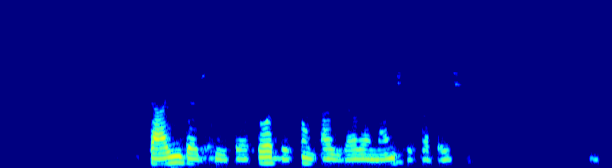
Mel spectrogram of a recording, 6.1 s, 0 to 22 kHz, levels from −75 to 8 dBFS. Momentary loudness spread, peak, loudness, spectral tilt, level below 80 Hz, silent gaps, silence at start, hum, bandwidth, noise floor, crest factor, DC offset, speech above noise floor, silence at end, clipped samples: 14 LU; -14 dBFS; -32 LUFS; -11 dB/octave; -76 dBFS; none; 1.5 s; none; 3.9 kHz; -84 dBFS; 22 dB; under 0.1%; 52 dB; 0.15 s; under 0.1%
